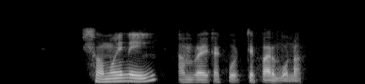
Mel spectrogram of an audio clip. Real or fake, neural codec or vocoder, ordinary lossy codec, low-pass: fake; codec, 16 kHz, 2 kbps, FunCodec, trained on LibriTTS, 25 frames a second; AAC, 48 kbps; 5.4 kHz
